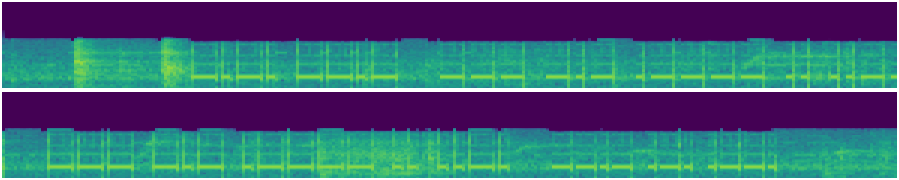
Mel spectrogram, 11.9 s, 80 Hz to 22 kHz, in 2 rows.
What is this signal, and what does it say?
Morse code, heard as a keyed tone, about 24 wpm, 600 Hz, with noise. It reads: CQ OK1IF OK1IF QRP
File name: OK QRP 2023 / OK QRP 2023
